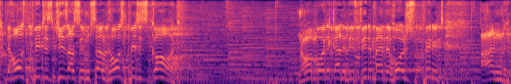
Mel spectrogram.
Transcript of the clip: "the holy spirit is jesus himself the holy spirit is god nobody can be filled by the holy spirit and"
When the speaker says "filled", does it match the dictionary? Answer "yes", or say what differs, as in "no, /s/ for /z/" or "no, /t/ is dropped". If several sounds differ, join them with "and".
no, /l/ is dropped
